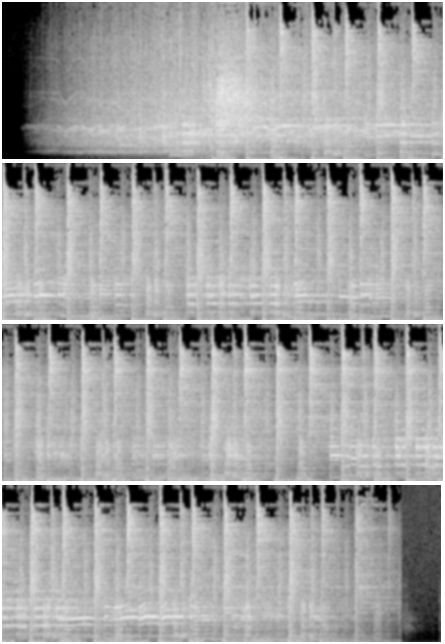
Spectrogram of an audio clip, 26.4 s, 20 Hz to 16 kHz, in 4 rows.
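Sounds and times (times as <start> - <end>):
opening riff: 2.0 - 25.9.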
